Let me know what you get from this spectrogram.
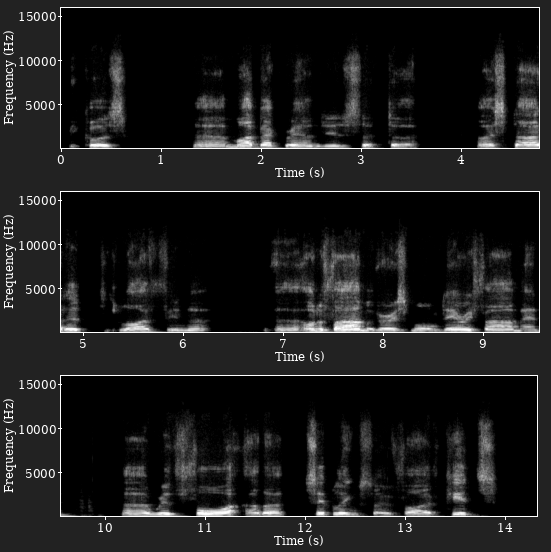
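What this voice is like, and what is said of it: Country Australian accent. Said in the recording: “sorry about this funny accent. Hope you can all understand. It's a pretty typical country Australian accent”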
